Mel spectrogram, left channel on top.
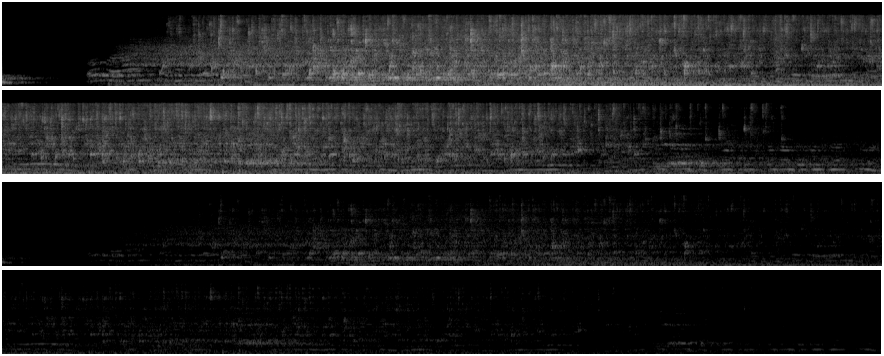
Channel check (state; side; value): quieter; right; 19.8 dB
